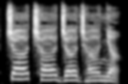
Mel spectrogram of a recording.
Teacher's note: च वर्ग, उच्चारण स्थान तालु। च छ ज झ ञ। जीभ ऊपर तालु को छूती है।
